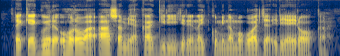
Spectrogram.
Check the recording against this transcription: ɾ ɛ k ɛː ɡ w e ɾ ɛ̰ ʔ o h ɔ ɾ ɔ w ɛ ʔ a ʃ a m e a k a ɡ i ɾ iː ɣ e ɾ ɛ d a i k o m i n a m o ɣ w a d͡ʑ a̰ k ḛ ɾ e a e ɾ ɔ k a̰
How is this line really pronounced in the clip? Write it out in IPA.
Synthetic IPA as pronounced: ɾ ɛ k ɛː ɡ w e ɾ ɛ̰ ʔ o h ɔ ɾ ɔ w a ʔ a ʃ a m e a k a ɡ i ɾ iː ɣ e ɾ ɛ n a i k o m i n a m o ɣ w a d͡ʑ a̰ ʔ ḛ ɾ e a e ɾ ɔ k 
